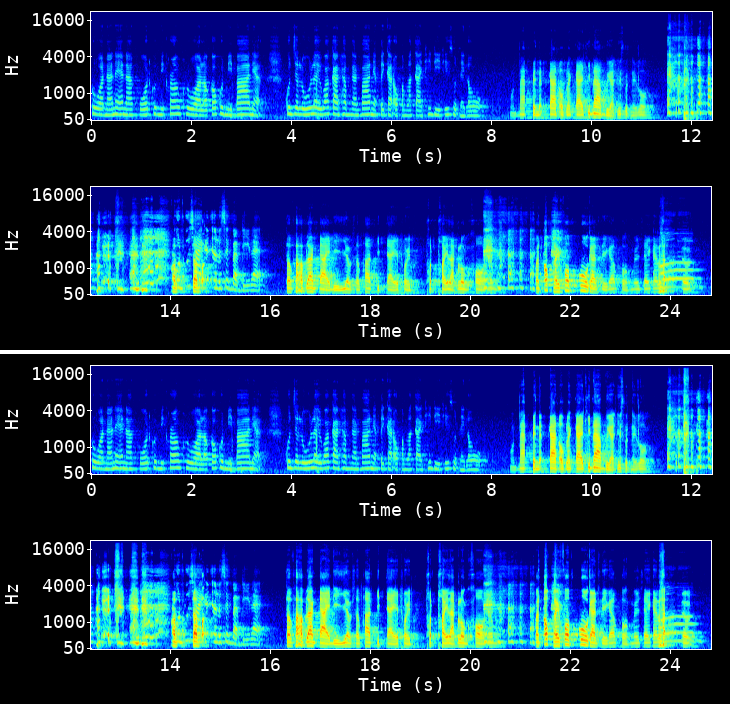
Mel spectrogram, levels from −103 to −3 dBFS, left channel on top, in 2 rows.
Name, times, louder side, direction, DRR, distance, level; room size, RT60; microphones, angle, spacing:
voice 1, 0.0-7.8 11.5-12.7 13.2-15.9 20.3-21.3 21.6-21.8 23.7-24.6, left 1 dB, 5° left, 9 dB, 1.2 m, -46 dB
voice 2, 8.4-11.1 11.8-12.0 12.7-13.5 14.0-14.2 14.5-14.6 16.3-18.0 18.3-18.9 19.1-20.5 21.3-23.9 24.2-24.4, right 4 dB, 70° right, 11 dB, 1.1 m, -34 dB
29.0 x 13.5 x 9.1 m, 0.72 s
head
